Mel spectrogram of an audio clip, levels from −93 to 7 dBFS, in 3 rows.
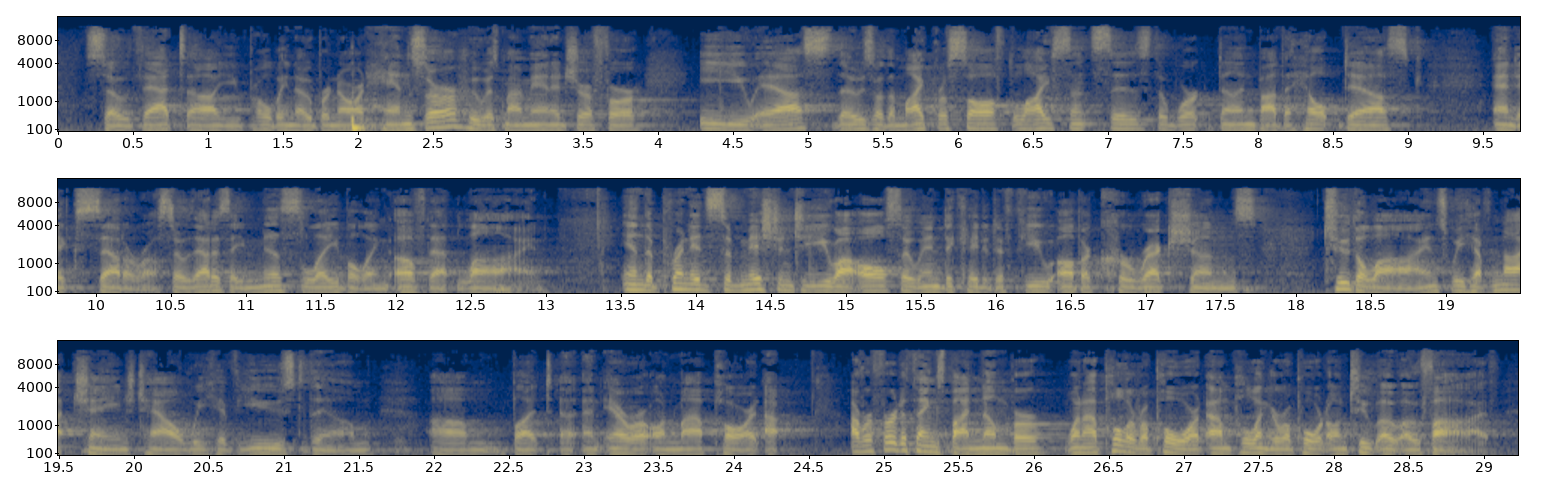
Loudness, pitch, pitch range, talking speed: -26 LUFS, 105 Hz, 95-115 Hz, 180 wpm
